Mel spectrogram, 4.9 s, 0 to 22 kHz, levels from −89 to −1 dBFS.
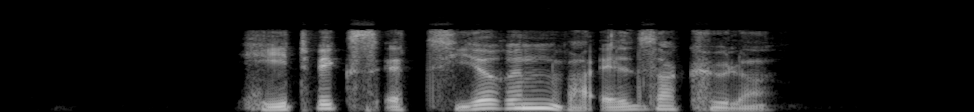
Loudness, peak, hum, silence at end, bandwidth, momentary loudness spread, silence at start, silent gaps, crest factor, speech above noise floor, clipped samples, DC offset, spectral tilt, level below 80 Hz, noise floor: -28 LUFS; -10 dBFS; none; 1.05 s; 9.2 kHz; 8 LU; 1.2 s; none; 20 dB; 58 dB; under 0.1%; under 0.1%; -4.5 dB/octave; -60 dBFS; -86 dBFS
